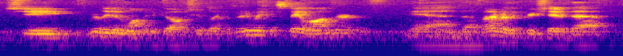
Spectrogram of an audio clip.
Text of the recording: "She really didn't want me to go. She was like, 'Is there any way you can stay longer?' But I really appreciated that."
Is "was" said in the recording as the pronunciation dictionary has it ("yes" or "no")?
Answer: yes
